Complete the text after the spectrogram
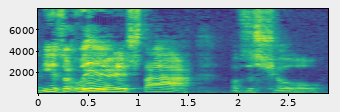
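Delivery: ordinary talk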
